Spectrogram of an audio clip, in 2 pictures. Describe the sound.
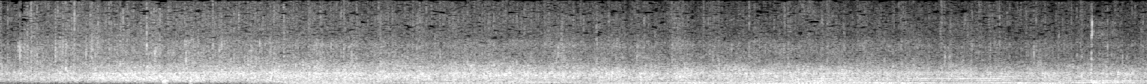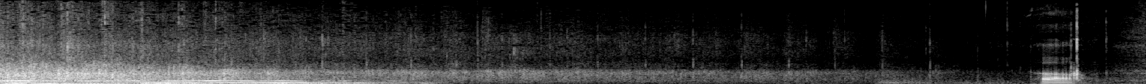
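A crowd claps loudly and steadily for about ten seconds, then the applause thins out and fades into near silence, with a brief knock near the end. Faint voices sound beneath the clapping.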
